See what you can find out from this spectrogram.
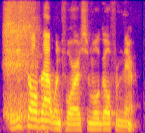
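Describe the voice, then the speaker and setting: Male co-host, medium-pitched, rambling and jokey in casual podcast banter. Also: quick pace, pushed and bright. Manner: joking, rambling.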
